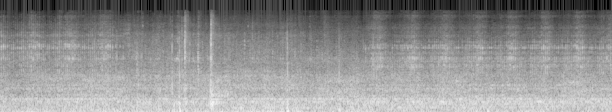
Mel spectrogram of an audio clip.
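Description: Steady wind and road noise while riding a bicycle, the wind buffeting the microphone, with a couple of faint clicks about two and a half seconds in.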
